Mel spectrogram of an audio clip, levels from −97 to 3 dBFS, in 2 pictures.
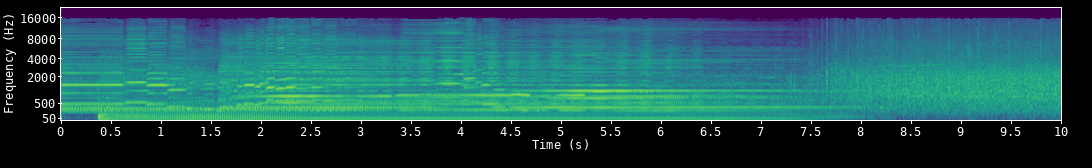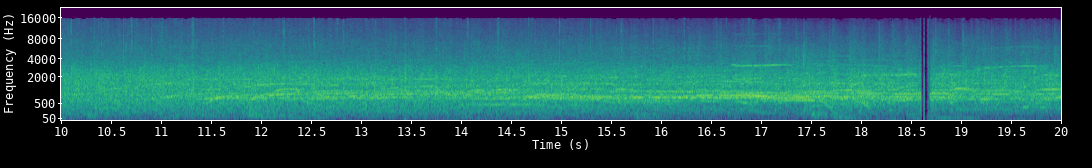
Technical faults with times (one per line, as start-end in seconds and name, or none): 18.56-18.72 intermittent contact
